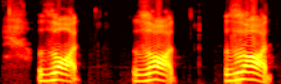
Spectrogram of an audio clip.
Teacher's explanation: ज़ुबान की एक साइड जो है वो दाढ़ों के साथ लगती है, पीछे वाले जो दांत हैं दाढ़ें। चाहे वो दाएं तरफ से आपकी ज़ुबान उसको लग रही हो दाढ़ों को या बाएं तरफ से लग रही हो, एक साइड से लग रही होती।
